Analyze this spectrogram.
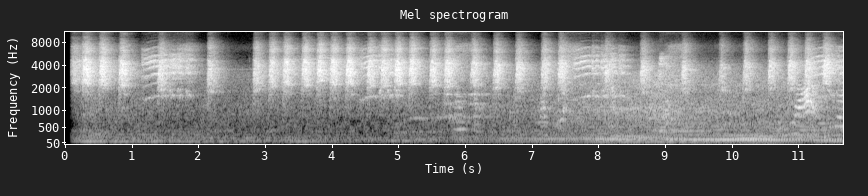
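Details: Grey-cheeked bulbul (cucak jenggot) singing energetically: fast runs of harsh, buzzy chattering notes, about four a second, in bursts with a short pause, over a low background hum.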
